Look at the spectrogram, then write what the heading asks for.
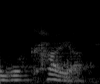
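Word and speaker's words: huacaya: other breed is the wakaya and that's spelled Hua c a y a but the Spanish people pronounce that H like a w so all of the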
